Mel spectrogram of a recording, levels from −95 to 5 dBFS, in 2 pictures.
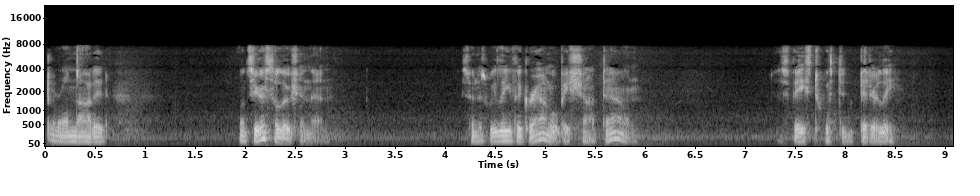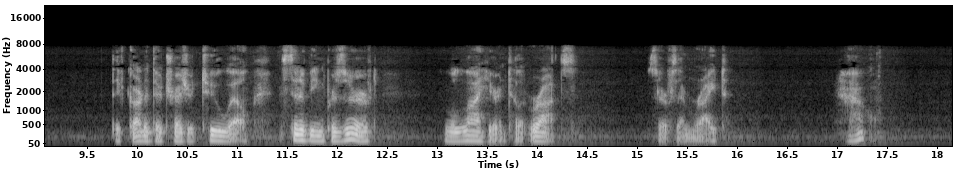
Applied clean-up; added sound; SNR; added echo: none; none; none; none.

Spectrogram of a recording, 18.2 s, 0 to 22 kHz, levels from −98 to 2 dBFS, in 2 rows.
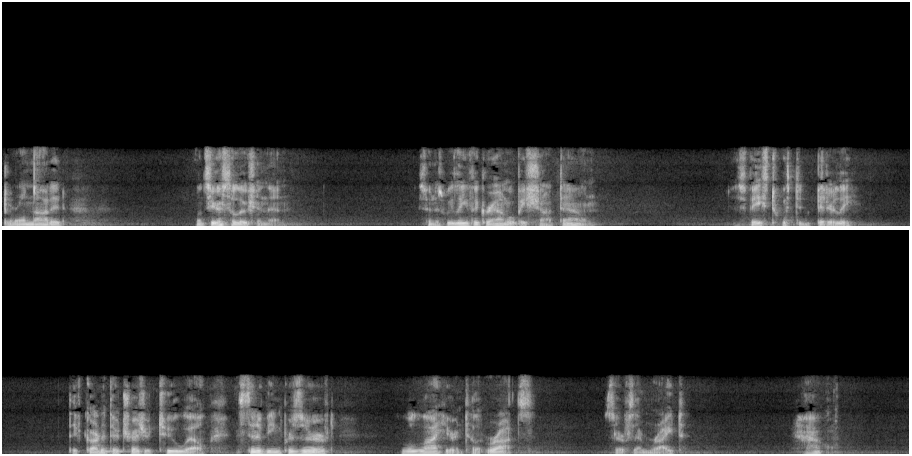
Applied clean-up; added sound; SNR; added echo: neural mask model Resemble Enhance denoiser.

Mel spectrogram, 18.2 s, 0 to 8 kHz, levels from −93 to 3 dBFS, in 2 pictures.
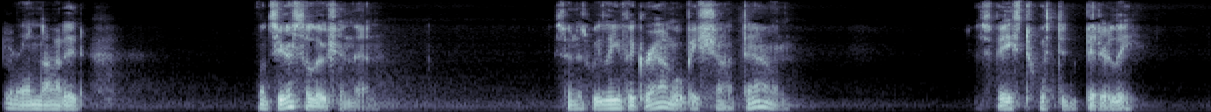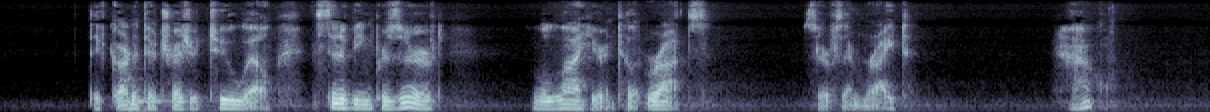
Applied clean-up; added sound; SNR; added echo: neural mask model DeepFilterNet 3.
